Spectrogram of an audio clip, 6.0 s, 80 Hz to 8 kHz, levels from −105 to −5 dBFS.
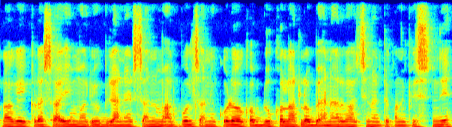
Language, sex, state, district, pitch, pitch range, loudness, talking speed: Telugu, male, Andhra Pradesh, Sri Satya Sai, 115 Hz, 110-120 Hz, -15 LUFS, 170 wpm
